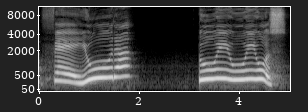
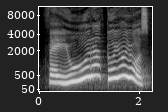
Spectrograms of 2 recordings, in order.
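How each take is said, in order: First: "Feiura" and "tuiuius" slowly drawn out; stretched syllables. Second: Said in the usual way. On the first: Shown as a demonstration. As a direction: sound out "Feiura", pause, then "tuiuius". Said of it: "Então, é assim".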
